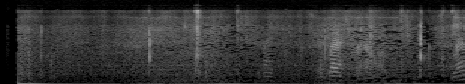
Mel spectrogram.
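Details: A few soft, abrupt catching sounds over quiet room noise; hiccups, possibly an infant's.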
